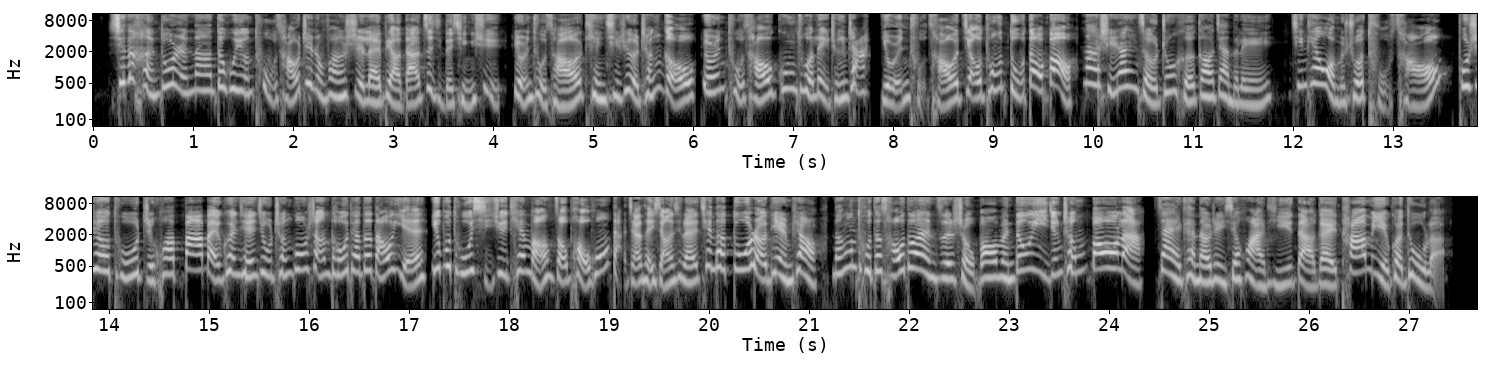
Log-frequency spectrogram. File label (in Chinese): 角色模仿 神经类吐槽, 国语女声配音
